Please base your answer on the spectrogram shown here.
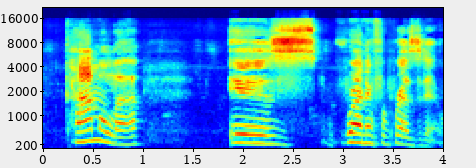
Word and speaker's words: Kamala: We got a unique situation right now because Kamala, comma, and then la. So it's just like if you had a comma and you put a la at the end of it. That's how you say her name.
